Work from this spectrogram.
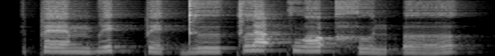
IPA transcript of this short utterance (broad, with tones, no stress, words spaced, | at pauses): pɛː˧mbe˥˩k̚pe˨˩k̚dɯː˧ kla˥˩ʔkwɔ˦˥ʔ hu˩˦nʔɤː˩˦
